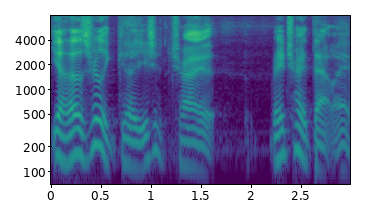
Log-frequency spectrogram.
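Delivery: tired, worn-out nerdy voice. Speaker shows how they sound when tired and concentrating hard: imitating a tired nerd's voice. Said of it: "what I equate to like a nerd's voice".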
